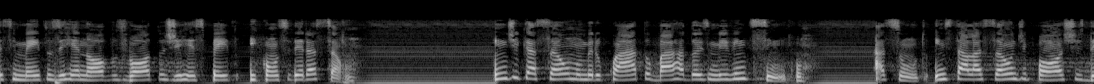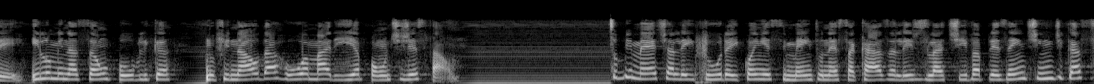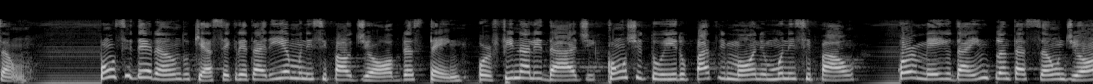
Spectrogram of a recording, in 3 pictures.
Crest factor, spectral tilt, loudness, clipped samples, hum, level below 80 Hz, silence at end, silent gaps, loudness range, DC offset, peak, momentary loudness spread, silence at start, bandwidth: 22 dB; -3 dB/octave; -21 LUFS; under 0.1%; none; -44 dBFS; 0 s; none; 3 LU; under 0.1%; 0 dBFS; 15 LU; 0 s; 9 kHz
